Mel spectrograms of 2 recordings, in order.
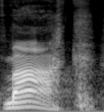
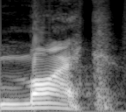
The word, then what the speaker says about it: Mark: I said, my name's Mark. And he called me Mike for 10 days. And so after 10 days, he goes, oh, Mark.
